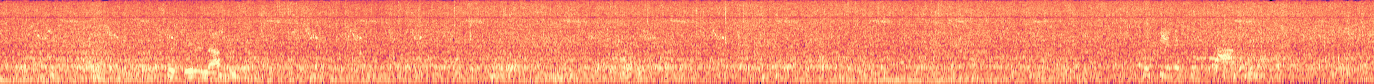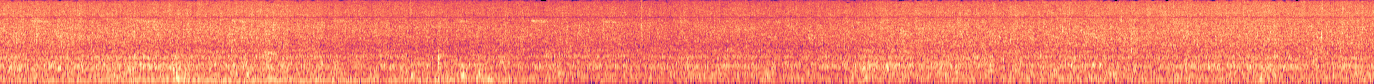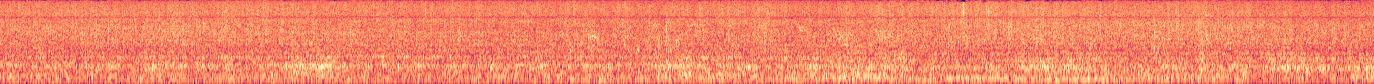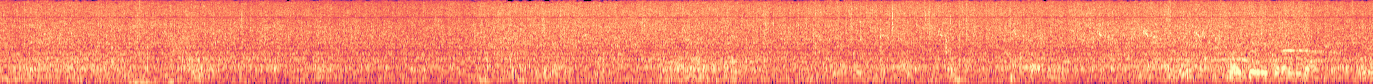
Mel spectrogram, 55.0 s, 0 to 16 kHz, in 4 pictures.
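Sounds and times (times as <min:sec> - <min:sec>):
waterfall trickling into pool: 0:00.0 - 0:54.9.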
